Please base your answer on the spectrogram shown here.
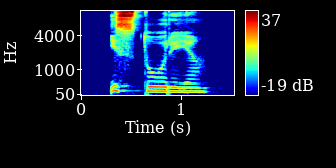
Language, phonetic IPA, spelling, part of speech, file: Ukrainian, [iˈstɔrʲijɐ], історія, noun, Uk-історія.ogg
- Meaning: 1. history 2. story 3. adventure, incident, event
